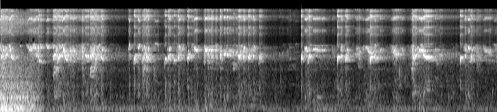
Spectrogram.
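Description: Airboat engine and propeller noise dying away within the first second, then birds chirping in quick high calls, several clusters with a short lull about halfway through.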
